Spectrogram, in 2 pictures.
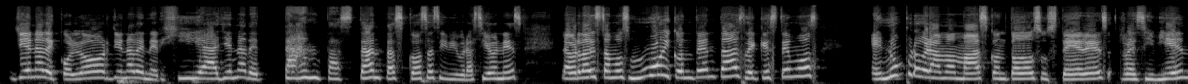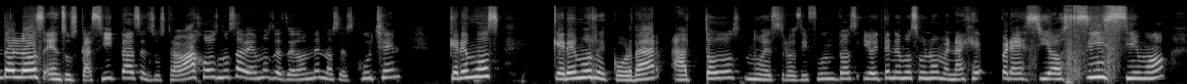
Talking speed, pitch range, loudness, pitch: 135 wpm, 255-310 Hz, -21 LUFS, 280 Hz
